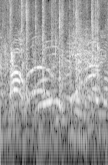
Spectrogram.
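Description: People's voices talking and calling out over general chatter in a crowded club, with no music playing.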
